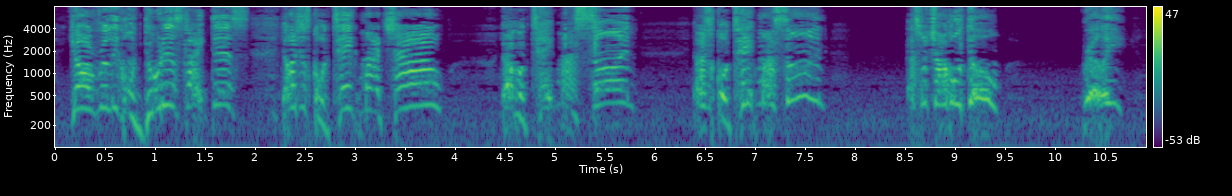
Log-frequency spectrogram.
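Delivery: very high, loud, furious outburst of disbelief. Retelling seeing someone take the speaker's child out of the car: retelling losing it. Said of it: "And I lose it".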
